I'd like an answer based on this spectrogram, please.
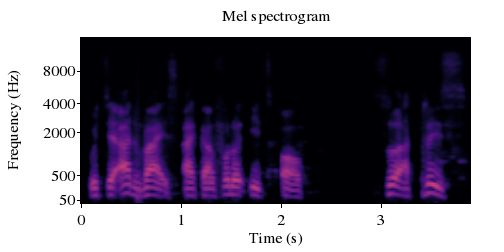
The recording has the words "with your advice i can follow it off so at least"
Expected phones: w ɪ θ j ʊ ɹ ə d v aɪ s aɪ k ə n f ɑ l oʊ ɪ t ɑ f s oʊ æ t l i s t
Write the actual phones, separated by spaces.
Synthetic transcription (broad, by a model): w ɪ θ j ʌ ə d v aɪ s aɪ k ə n f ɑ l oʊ ɪ t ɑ p s oʊ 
